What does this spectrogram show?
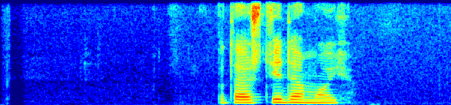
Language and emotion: Russian, neutral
